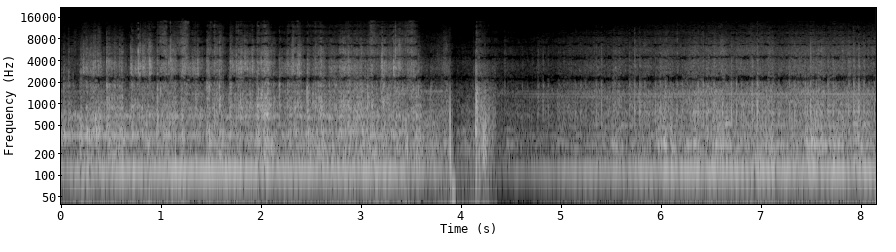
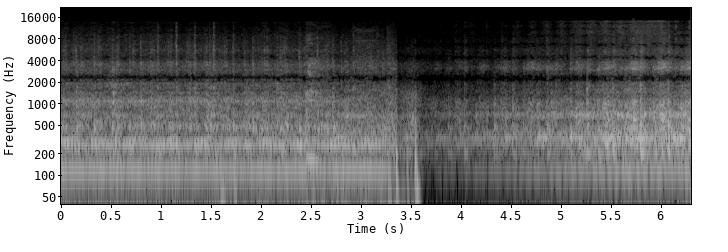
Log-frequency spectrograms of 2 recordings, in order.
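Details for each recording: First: 2005 Kenmore 70 Series direct-drive washer with a steady low hum and a rough rattling buzz in slow and delicate spin; the drain pump is suspected of being dirty inside, and the noise stops when running without the pump. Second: 2005 Kenmore 70 Series direct-drive washer running with the water pump disconnected: smooth low motor hum, no grinding or rattle, winding down quietly; runs clean without the pump.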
